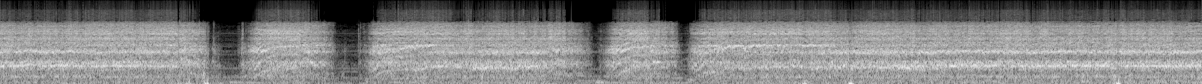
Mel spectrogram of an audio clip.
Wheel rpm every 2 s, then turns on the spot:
220, 70, 170, 110, 220, 230.
none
